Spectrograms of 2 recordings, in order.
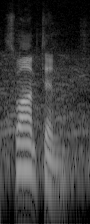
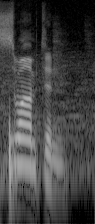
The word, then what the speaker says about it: Swampton: So, like, again, Clarence Swamptoon? I'm not sure. I'm not sure how to pronounce it. – Swampton. – Clarence? – Thanks. – Clarice Swampton.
